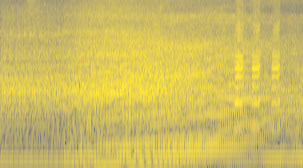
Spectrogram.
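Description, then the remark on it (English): A yellow school bus engine rumbles steadily and rises in pitch as it pulls away and accelerates through a town, with a few short beeping horn toots near the end. “This week, hop aboard a yellow school bus as it makes its way through the town and learns about planes, trains, and cars.”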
